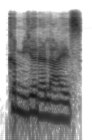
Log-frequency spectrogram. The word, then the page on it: communalize: Indian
